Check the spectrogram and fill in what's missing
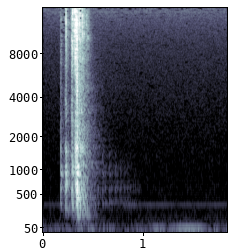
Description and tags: A sound of putting a hand watch on wooden table.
